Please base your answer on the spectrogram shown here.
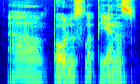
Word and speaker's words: Paulius Lapienis: Paulius Lapienis. All right, Paulus the penis.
